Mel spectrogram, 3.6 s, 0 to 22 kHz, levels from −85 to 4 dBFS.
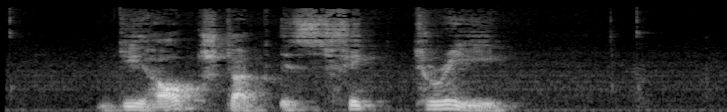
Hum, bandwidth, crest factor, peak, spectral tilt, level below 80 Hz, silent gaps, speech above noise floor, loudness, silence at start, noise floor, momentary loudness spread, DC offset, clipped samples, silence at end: none; 16.5 kHz; 20 dB; -2 dBFS; -5 dB/octave; -44 dBFS; none; 35 dB; -19 LUFS; 0.5 s; -54 dBFS; 9 LU; under 0.1%; under 0.1%; 1.1 s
